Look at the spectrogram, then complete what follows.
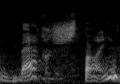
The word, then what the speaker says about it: Bechstein: para no osar pronunciar Ajá. mal su nombre, ¿no? Bechstein.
